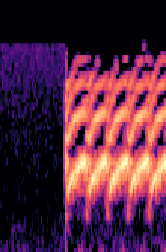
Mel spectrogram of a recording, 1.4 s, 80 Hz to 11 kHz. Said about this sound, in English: Hearing the alarms as he and Jason stood together in the turbo lift, Luke realized that R2, still standing sentry duty in the grand audience chamber, must have triggered them.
